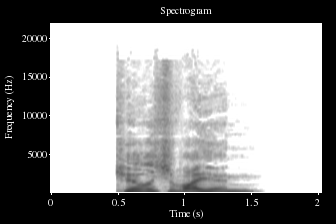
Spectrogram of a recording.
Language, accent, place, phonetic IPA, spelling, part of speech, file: German, Germany, Berlin, [ˈkɪʁçˌvaɪ̯ən], Kirchweihen, noun, De-Kirchweihen.ogg
- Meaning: plural of Kirchweih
